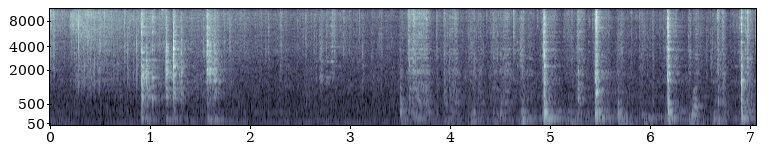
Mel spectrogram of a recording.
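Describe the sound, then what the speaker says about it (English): Grease being strained off cooked ground meat at a kitchen sink, with soft patter and sizzling trickles, scraping and clatter bursts, fairly quiet and close. "So we're going to strain off the grease off of that."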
